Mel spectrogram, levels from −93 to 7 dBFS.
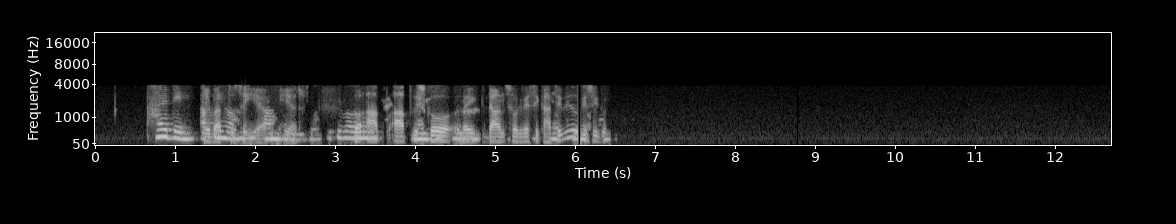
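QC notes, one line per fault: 1.75 to 4.76 s, echo leak: brief delayed scraps of the sound return at 1.75, 2.75, 3.59, 4.14 and 4.59 s, each under a fifth of a second and about 15 to 25 dB below the main level. They trail the original by 353 ms, likely because a far-end echo canceller let some of its loudspeaker pickup back into the line.
1.8 to 3.39 s and 3.93 to 6.56 s, speech suppressed in double talk: the talker dips by up to about 15 dB in the first stretch and about 25 dB in the second, over roughly a second and two seconds of the two spans. This is likely an echo canceller that could not separate the talker from overlapping echo and so turned both down.
6.04 to 6.08 s and 8.78 to 8.80 s, packet loss filled with silence: hard-edged holes of 40 ms and 20 ms cut into the speech. The lengths fit two and one lost 20 ms packets that the receiver replaced with silence.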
